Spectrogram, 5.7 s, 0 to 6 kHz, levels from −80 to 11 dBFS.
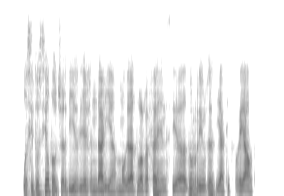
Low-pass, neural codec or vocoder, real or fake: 5.4 kHz; none; real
